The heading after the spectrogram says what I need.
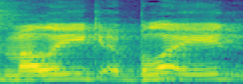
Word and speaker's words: Malik Blade: heard joel gaze against how he said his name is malik blade not malik malik blade and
